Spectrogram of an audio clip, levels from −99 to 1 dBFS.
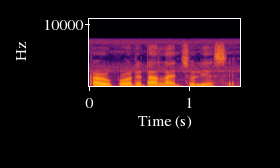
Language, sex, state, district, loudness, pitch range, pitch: Assamese, male, Assam, Hailakandi, -21 LUFS, 90-110 Hz, 100 Hz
